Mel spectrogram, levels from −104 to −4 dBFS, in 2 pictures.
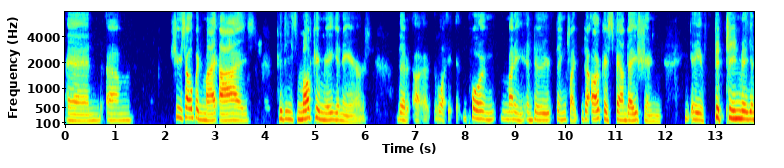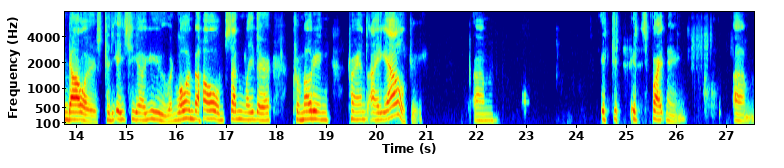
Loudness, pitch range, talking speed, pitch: -27 LUFS, 170-205 Hz, 85 wpm, 185 Hz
